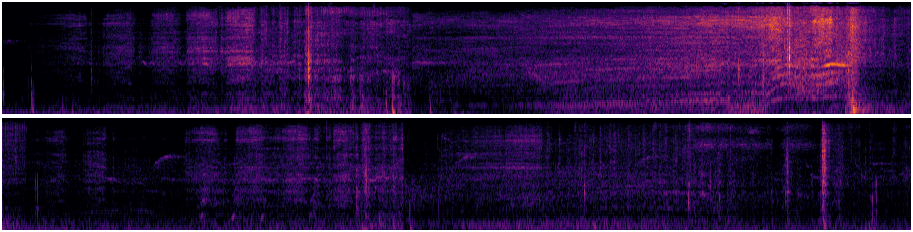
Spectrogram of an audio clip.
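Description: Talaria Sting R electric dirt bike riding over grass: a faint electric motor whine and tyre noise that swell as it accelerates, loudest about eight seconds in, then fall away.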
